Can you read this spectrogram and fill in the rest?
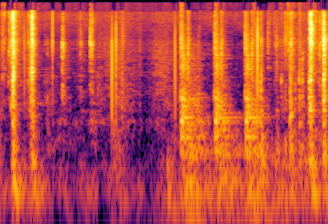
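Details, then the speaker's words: Corvette that won't start, with something draining the battery though it has gas: light scattered clicks each time the key is tried, no turning over; starter clicking, no crank, cause not confirmed. "what is that i don't even remember doing nothing like this what is this clicking mess"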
